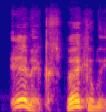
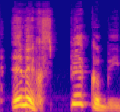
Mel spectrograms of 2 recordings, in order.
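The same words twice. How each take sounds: First: Said in the usual way. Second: Inexplicably thrown up high in disbelief; incredulous emphasis. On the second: Real, not acted. Retelling the film's parents, stressing inexplicably. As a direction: hit inexplicably much higher, incredulous.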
